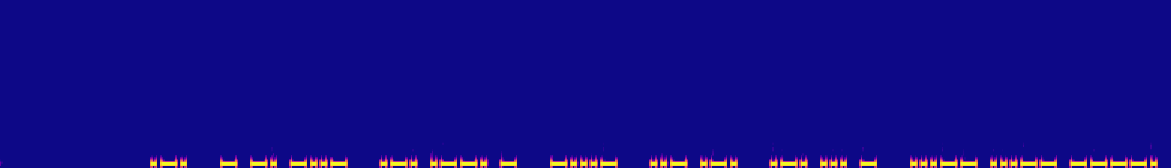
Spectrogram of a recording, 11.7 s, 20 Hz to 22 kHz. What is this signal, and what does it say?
Morse code, heard as a keyed tone, about 25 wpm, 700 Hz. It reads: R TNX RPT <BT> UR RST 339
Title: Speed-Racing Common QSO Phrases - 20wpm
